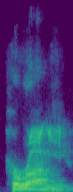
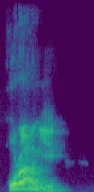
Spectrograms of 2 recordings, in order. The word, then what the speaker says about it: Horangi: I corrected him at one and was like it's harangi or if you want to roll it horangi and he was like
